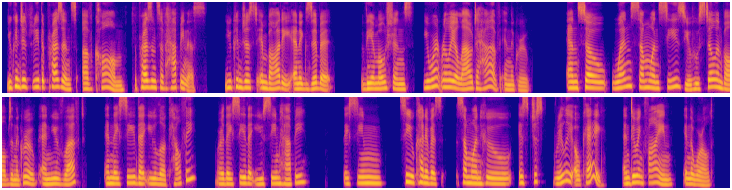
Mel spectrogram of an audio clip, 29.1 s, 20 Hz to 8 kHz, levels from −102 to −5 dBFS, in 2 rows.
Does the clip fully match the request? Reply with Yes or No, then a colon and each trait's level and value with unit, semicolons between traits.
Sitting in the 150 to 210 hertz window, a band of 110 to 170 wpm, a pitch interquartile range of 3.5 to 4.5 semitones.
Yes: high, 190 Hz; average, 160 wpm; average, 4.1 semitones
